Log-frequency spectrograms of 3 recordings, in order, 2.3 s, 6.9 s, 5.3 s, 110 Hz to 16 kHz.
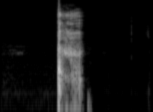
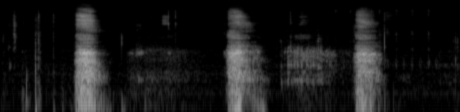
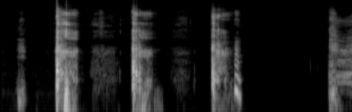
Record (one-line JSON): {"cough_length": "2.3 s", "cough_amplitude": 32768, "cough_signal_mean_std_ratio": 0.21, "exhalation_length": "6.9 s", "exhalation_amplitude": 15695, "exhalation_signal_mean_std_ratio": 0.31, "three_cough_length": "5.3 s", "three_cough_amplitude": 32768, "three_cough_signal_mean_std_ratio": 0.24, "survey_phase": "beta (2021-08-13 to 2022-03-07)", "age": "18-44", "gender": "Female", "wearing_mask": "No", "symptom_cough_any": true, "symptom_runny_or_blocked_nose": true, "symptom_shortness_of_breath": true, "symptom_onset": "12 days", "smoker_status": "Current smoker (1 to 10 cigarettes per day)", "respiratory_condition_asthma": false, "respiratory_condition_other": false, "recruitment_source": "REACT", "submission_delay": "1 day", "covid_test_result": "Negative", "covid_test_method": "RT-qPCR", "influenza_a_test_result": "Negative", "influenza_b_test_result": "Negative"}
